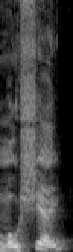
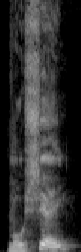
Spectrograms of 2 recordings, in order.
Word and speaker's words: Moshe: That is she named him Moses or Moshe, which is the perceived Hebrew pronunciation Moshe, meaning I drew him out of water.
